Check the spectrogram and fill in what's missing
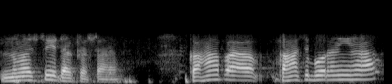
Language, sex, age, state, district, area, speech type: Hindi, female, 60+, Uttar Pradesh, Chandauli, rural, conversation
